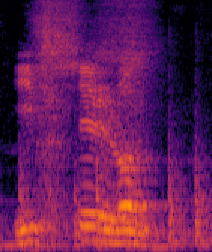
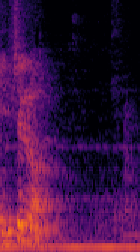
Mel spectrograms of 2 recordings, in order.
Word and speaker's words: 입실론: 엡실론. 입실론. 본토 발음 아닙니다. 그리스예요, 그리스. 선생님 본토 발음 못해요. 그냥 입실론.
